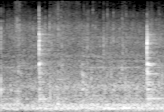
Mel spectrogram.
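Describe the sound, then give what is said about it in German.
Stirring dal as it cooks in a pot: a steady sizzling, bubbling hiss runs throughout, broken by two sharp clinks of the spoon against the pot. “Ja, währenddessen kocht hier unser Dahl. Ich rühre es gerade einmal rum.”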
